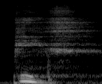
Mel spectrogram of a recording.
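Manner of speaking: soft, drawn-out release of the word; imitating a calming exhale; imitated calm. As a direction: let it out softly, like a sigh. Demonstrates the calming word with sigh.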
